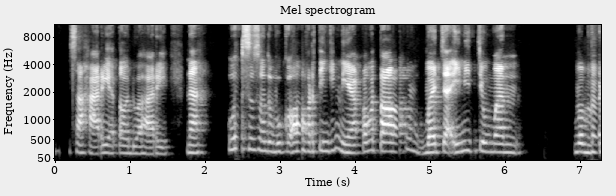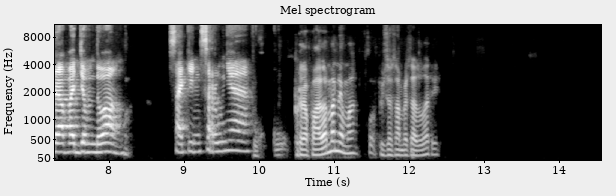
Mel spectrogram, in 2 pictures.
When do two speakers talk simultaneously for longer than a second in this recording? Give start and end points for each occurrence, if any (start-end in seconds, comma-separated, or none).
none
